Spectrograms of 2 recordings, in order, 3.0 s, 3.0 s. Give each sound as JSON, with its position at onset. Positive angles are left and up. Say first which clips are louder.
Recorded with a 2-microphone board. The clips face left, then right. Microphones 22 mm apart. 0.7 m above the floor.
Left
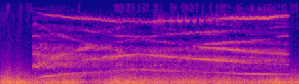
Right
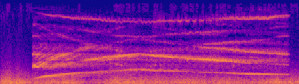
{"t": 0.3, "sound": "a siren", "louder": "right 7 dB", "side_deg": -55}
